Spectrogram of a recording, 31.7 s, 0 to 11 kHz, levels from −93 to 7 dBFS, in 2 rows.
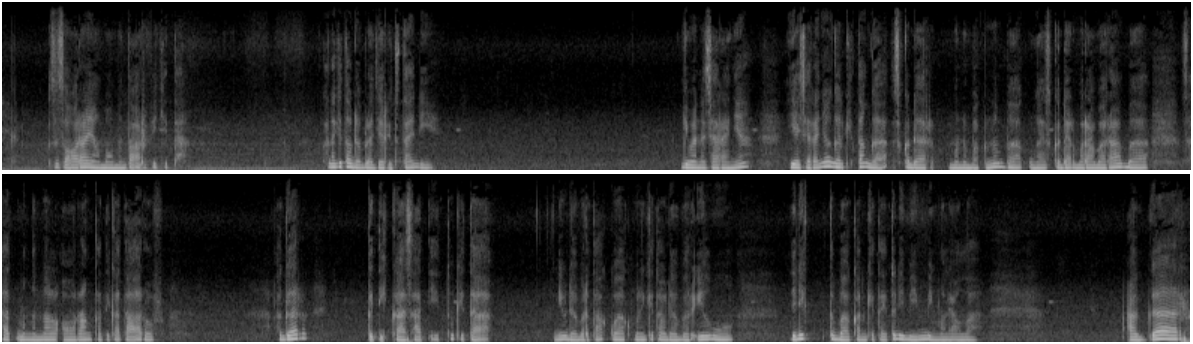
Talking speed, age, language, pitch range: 95 wpm, 20-39, Indonesian, 185-210 Hz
